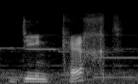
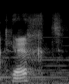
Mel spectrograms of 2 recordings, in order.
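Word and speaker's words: Dian Cécht: I think it's pronounced Dinkecht. – Ooh, nice. – Dinkecht. D-I-A-N-C-E-C-H-T. I'm pretty sure it's Dinkecht.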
